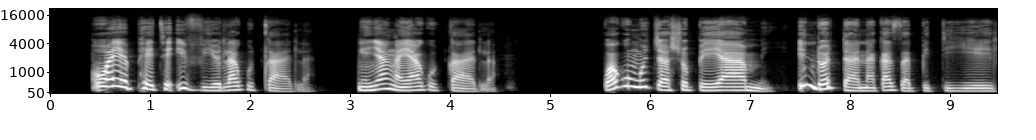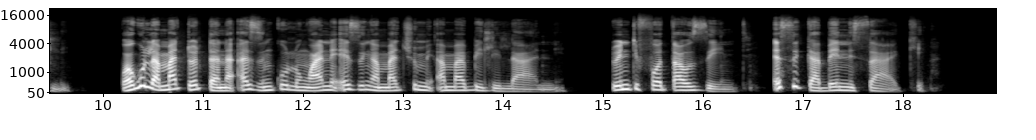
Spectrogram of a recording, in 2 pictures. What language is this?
North Ndebele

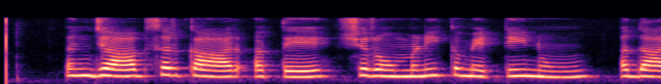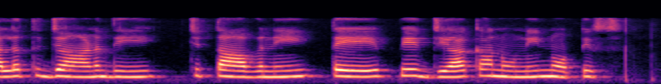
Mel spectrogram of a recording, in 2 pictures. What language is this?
Punjabi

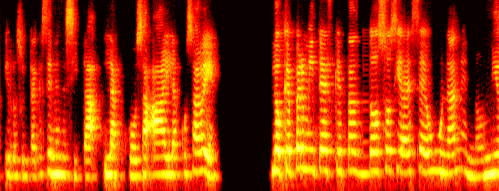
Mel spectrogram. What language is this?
Spanish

